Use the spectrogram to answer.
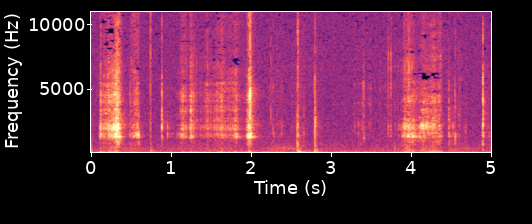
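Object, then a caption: Bar of soap cut with a steel blade. A steel utility-knife blade carves and scrapes curled shavings off a solid, hand-sized light-blue bar of dry soap held in the fingers, above a pile of soap shavings. Dry, crunchy rasping strokes come in short bursts with bright, crisp edges over a steady low hum.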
